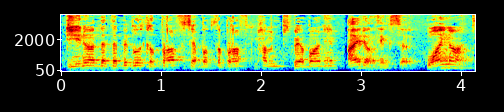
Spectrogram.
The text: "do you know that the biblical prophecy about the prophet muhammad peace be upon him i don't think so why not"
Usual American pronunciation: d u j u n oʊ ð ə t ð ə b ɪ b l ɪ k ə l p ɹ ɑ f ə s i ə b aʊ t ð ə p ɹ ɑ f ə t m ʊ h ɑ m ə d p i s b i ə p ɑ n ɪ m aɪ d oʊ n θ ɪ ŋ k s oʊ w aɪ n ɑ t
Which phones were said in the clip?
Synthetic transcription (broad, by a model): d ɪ j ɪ n oʊ ð ə t ð ə b ɪ b l ɪ k ə l p ɹ ɑ f ə s i ə b aʊ t ð ə p ɹ ɑ f ə t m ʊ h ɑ m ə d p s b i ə b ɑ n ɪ m aɪ d oʊ n θ ɪ ŋ k s oʊ w aɪ n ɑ t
